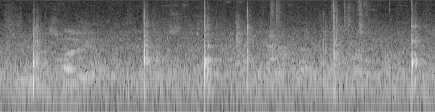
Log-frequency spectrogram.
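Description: Tennis ball struck by rackets in a baseline rally on a grass court: about four sharp pops roughly a second apart, with fainter hits between, over a murmur of onlookers' voices.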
